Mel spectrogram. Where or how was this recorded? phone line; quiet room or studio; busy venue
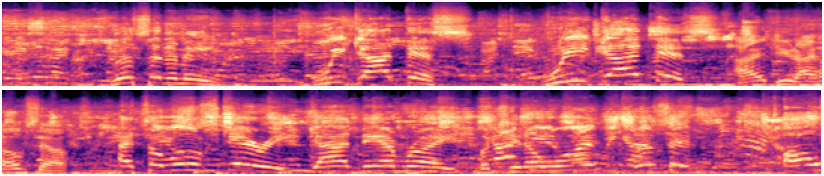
busy venue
